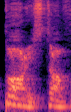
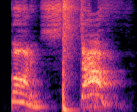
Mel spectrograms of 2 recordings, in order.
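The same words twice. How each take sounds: First: Said in the usual way. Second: Loud, high, drawn-out cheer; hammed-up shout. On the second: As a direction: belt out "stuff" long and high. Hammed-up repeat of a catchphrase.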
